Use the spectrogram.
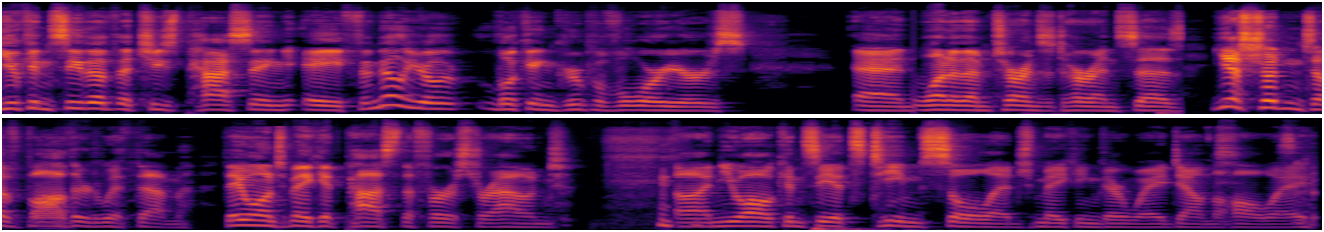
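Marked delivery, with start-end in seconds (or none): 6.1-9.5 put-on seafaring pirate accent, near Scottish. Narrating a game scene, voicing a warrior who speaks to a passing woman: pirate accent. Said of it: "Was that a Scottish accent? ... that was a pirate accent".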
